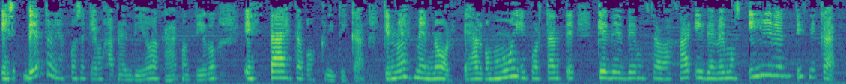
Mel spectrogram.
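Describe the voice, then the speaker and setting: A woman's voice: mid-range voice, moderate pace, dull audio, faint music behind. A woman with a Chilean Spanish accent, talking earnestly as a personal growth coach and checking that her listener agrees. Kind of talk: motivational talk show chat.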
